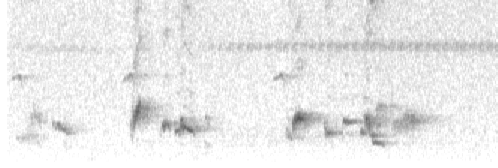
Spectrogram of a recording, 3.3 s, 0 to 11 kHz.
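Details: Red-whiskered bulbul used as a decoy in a trap, recorded 24 September 2018: two short bursts of bright, warbled chirping notes about a second apart, rising and falling, over a quiet background with a faint high steady tone.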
